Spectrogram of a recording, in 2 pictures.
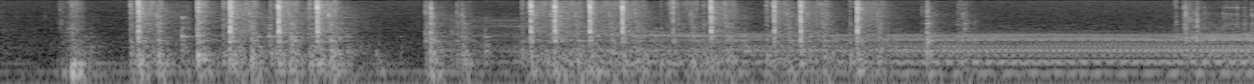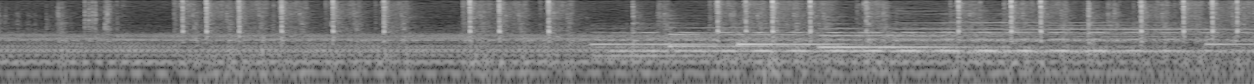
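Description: Keys of a manual typewriter struck in quick runs of clicks with short pauses between them. Soft background music with held notes comes in under the typing a couple of seconds in and grows louder near the end.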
